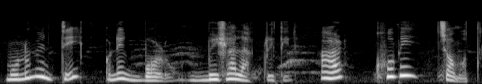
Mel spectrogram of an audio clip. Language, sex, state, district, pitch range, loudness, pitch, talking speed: Bengali, female, West Bengal, Cooch Behar, 200-325 Hz, -14 LUFS, 245 Hz, 100 wpm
